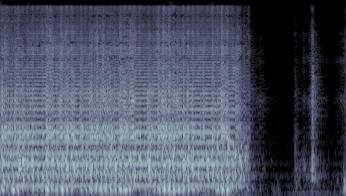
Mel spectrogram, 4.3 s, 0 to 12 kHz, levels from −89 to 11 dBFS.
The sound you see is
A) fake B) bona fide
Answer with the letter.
A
